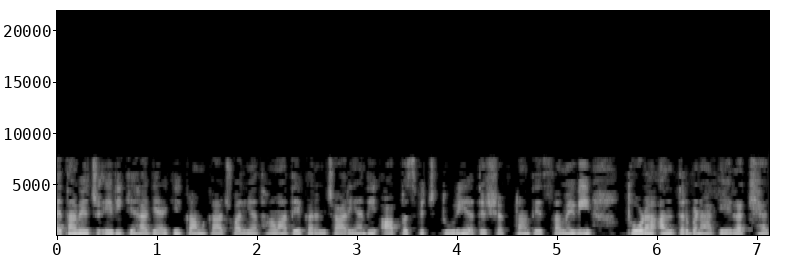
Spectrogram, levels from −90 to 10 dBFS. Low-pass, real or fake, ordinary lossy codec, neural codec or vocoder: none; real; none; none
